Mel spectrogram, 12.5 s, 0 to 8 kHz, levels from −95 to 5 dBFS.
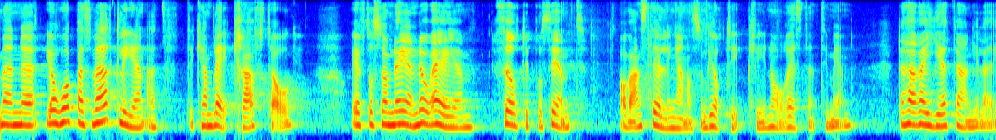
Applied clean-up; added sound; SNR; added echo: none; none; none; none.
